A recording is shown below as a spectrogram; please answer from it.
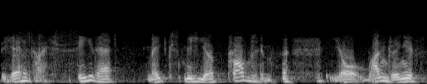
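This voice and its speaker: A man playing a stammering, frightened gentleman. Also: mid-range voice, animated, measured pace, slight background noise, natural voice. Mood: nervous. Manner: stammering, nervous, pleading. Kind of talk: 1940s radio acting. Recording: tinny old radio broadcast.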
